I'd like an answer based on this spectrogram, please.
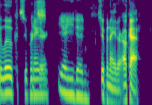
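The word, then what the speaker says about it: supinator: Did I pronounce that correctly, Luke? Supernator?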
